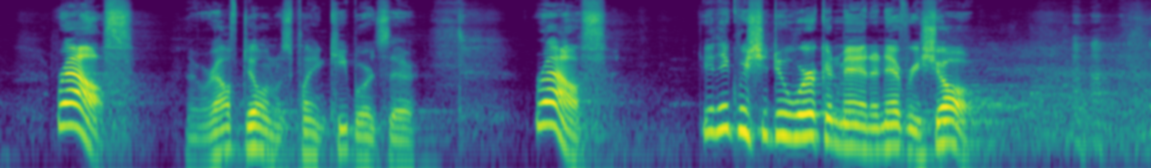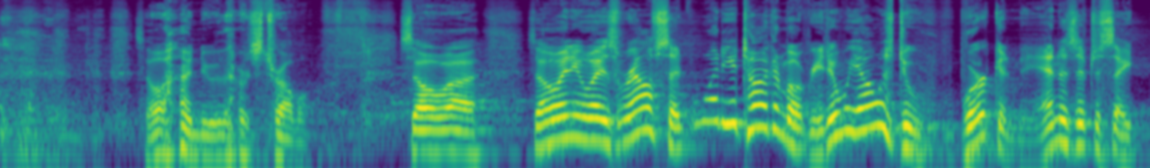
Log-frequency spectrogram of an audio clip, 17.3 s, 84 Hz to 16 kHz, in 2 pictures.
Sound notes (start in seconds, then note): 7.2 audience laughing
